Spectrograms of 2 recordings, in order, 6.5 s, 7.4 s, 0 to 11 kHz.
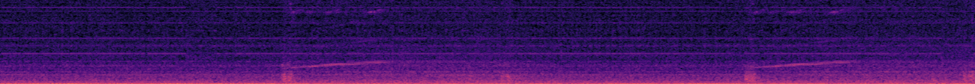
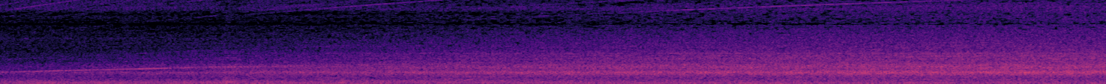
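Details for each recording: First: Desktop ASUS optical drive writing a DVD-RAM disc: over a low steady hum, a rising whirr repeats every few seconds as the disc spins up again, the same as the laptop drive; normal for the format. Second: Opened-up optical drive deleting files from a 3x-speed DVD-RAM disc: steady whirring hiss with a faint rising whine. The disc spins up far too fast for this 3x-rated media.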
